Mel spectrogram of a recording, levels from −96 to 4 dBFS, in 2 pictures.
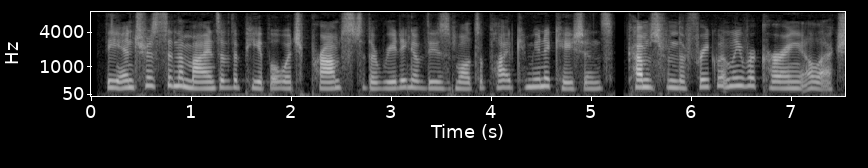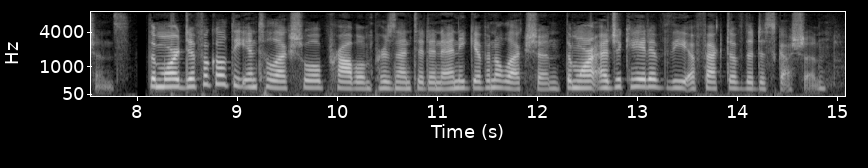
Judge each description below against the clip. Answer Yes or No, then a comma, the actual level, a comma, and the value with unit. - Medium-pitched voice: No, high, 200 Hz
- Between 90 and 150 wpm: No, average, 165 wpm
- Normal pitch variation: Yes, average, 3.0 semitones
